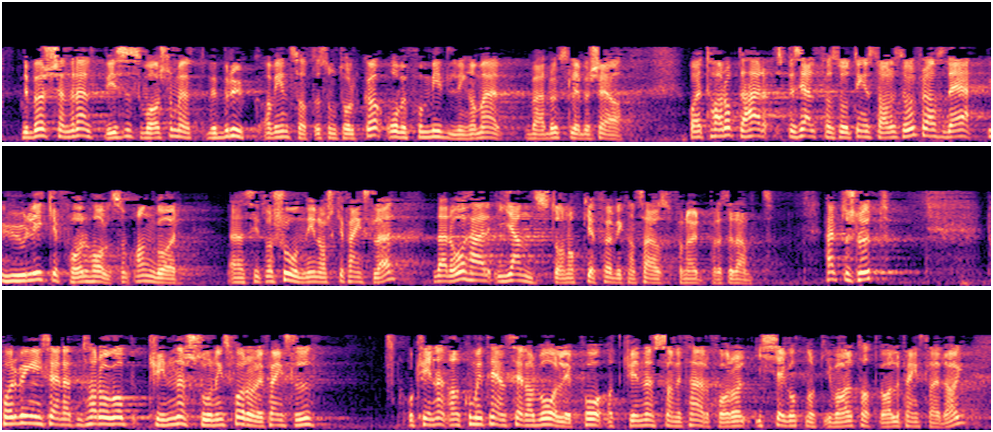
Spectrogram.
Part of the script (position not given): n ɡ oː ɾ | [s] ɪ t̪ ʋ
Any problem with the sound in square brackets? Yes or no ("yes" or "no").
no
